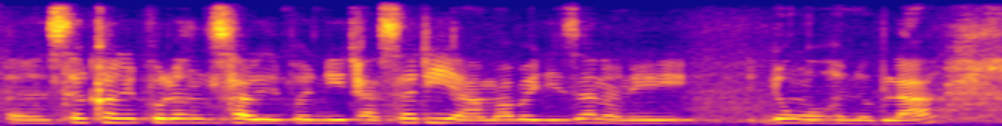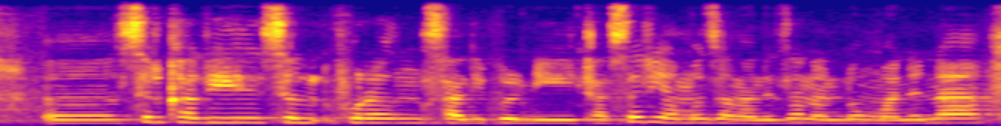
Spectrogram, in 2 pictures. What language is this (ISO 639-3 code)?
brx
